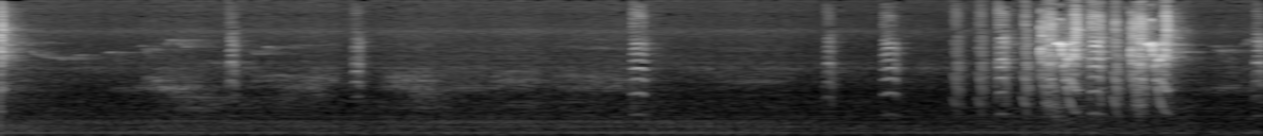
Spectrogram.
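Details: Zebra finches in a cage give scattered nasal beeping calls, building into a loud, rapid burst of buzzy song notes near the end, over a steady low hum.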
